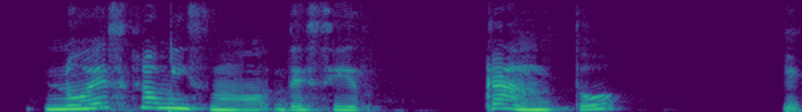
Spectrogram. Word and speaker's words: canto: No es lo mismo decir canto que cantó. Hay una diferencia muy notoria. Canto, cantó. Veamos, cuando decimos canto, canto, la sílaba tónica la encontramos en can, canto.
